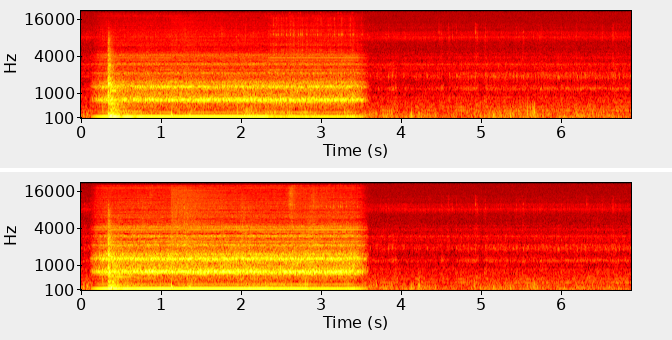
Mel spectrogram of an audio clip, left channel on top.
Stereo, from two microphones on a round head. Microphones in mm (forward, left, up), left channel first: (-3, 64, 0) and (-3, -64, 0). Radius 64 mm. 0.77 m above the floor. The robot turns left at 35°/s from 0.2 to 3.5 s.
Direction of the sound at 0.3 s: 10° right (ahead or behind).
